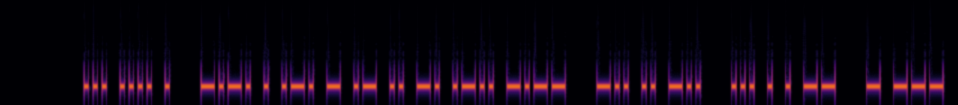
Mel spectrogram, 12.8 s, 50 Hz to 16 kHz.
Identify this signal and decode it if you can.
Morse code, heard as a keyed tone, about 20 wpm, 700 Hz. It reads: SHE CERTAINLY DID SEEM TO
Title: Sentences from Top 1100 Words 20wpm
